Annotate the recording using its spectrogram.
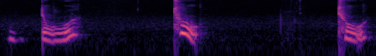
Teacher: ponemos la lengua en la misma posición como la d Tal vez un poquito más por atrás pero hay más presión antes de soltarlo y puedes sentir otra vez este fuerte movimiento de aire to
